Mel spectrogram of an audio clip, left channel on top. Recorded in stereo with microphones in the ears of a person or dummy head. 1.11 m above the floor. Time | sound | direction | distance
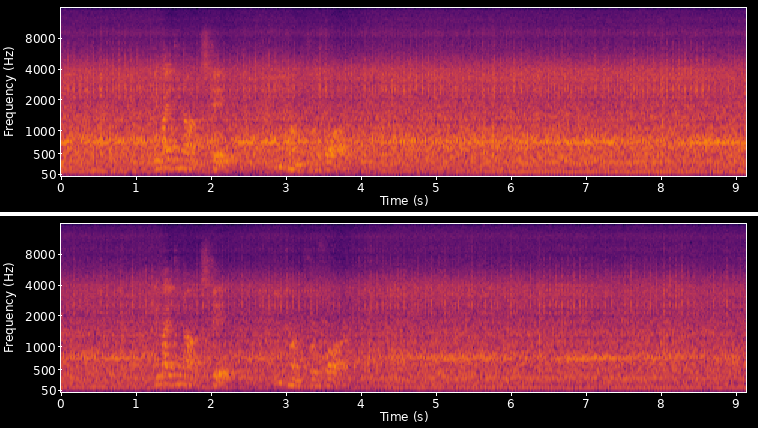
1.2 | a man speaking | centre (ahead or behind) | 0.6 m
